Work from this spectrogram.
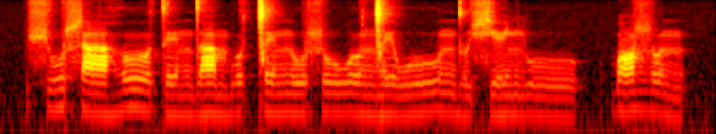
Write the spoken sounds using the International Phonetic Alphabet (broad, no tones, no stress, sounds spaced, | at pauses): ɕ u ɬ aː ɦ ʊː t e n d a m b ʊː ǀ e n u ɬ u w ʊː ŋ͡ǀ e w uː n d ʊ ɕ e ɲ uː | ɓ ɒ ɮ ʊ n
